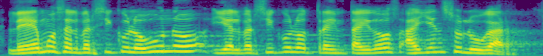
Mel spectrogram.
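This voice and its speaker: A man's voice: sits high, fairly quick, a bit bright, in a large hall. A man from Mexico preaching a conversational sermon as pastor, addressing the congregation as brothers. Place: church sanctuary.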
